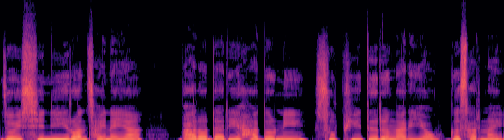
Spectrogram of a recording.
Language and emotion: Bodo, neutral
